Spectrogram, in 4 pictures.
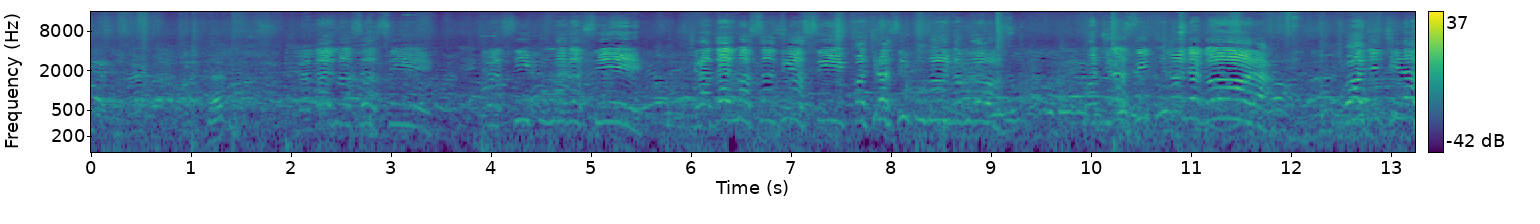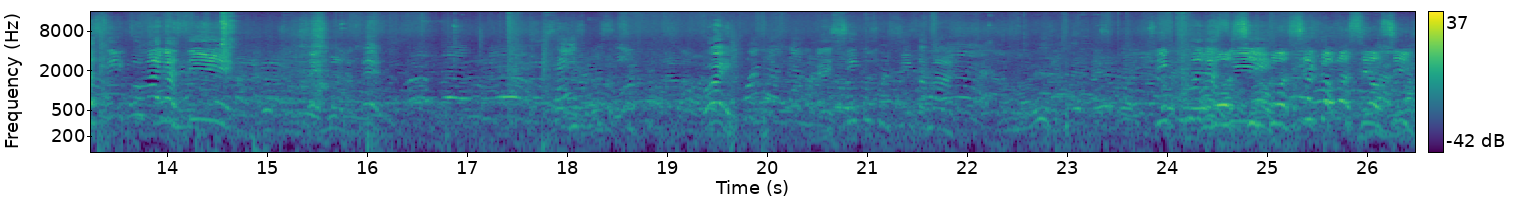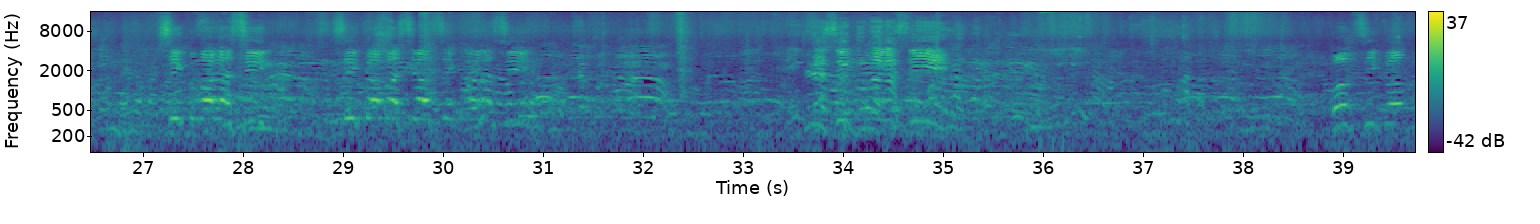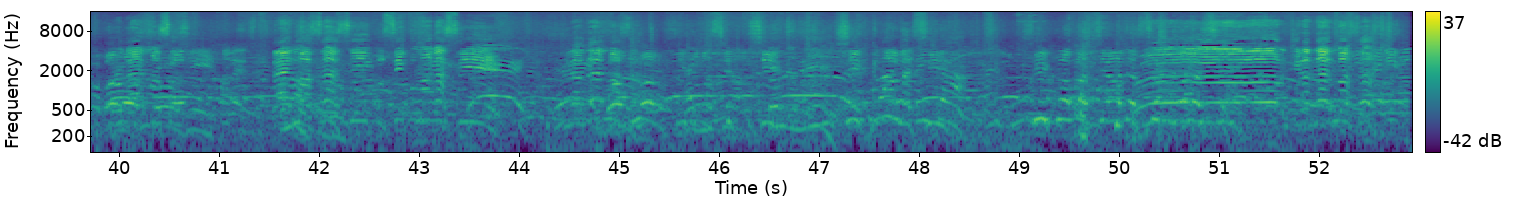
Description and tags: Street fair with salesman shouting
Sound of a street fair with a salesman shouting for selling apples and mangos with crowd noise. Portuguese language. Recorded in São Paulo city in Brazil, 2019.
brazil, rua, street-fair, vendedor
